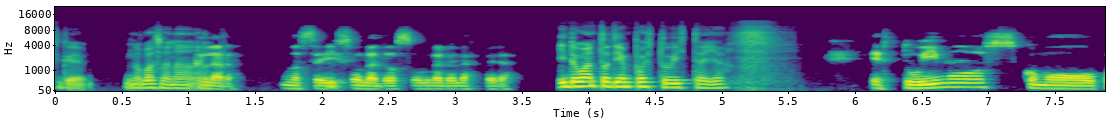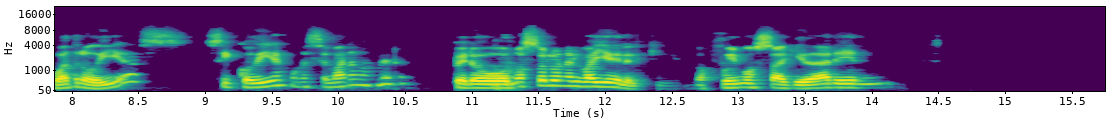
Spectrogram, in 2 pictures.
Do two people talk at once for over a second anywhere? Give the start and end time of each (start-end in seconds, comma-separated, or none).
none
